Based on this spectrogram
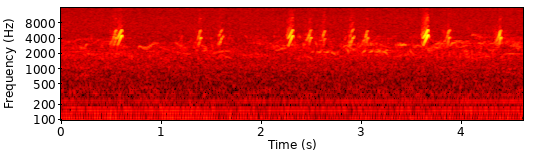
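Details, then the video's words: House martin: scattered bursts of short, high chirps, some quick doubles and triples, a few notes standing out louder, with a steady low hum in the background. "SOUND OF A HOUSE MARTIN 🔊 What does a house martin sound"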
